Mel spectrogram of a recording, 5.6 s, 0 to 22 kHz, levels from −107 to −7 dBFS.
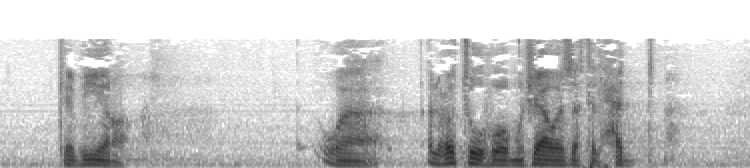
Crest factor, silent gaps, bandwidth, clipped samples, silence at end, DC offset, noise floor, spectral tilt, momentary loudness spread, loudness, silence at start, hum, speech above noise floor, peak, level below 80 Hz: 22 dB; none; 8.8 kHz; under 0.1%; 0.6 s; under 0.1%; -66 dBFS; -6.5 dB/octave; 20 LU; -32 LUFS; 0.45 s; none; 35 dB; -12 dBFS; -56 dBFS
